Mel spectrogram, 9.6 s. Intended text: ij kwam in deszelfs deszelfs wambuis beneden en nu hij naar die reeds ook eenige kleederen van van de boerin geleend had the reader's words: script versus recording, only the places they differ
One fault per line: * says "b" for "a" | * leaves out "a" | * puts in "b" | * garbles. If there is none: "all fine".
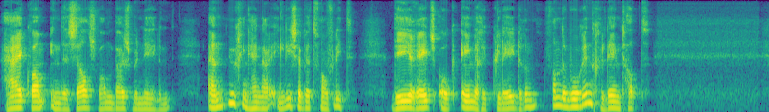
* leaves out "deszelfs"
* puts in "ging"
* leaves out "van"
